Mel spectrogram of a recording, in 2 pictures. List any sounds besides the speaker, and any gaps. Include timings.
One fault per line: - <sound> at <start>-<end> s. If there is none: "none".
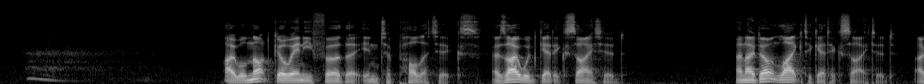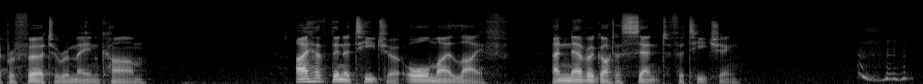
- sigh at 0.2-1.7 s
- laugh at 17.8-18.4 s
